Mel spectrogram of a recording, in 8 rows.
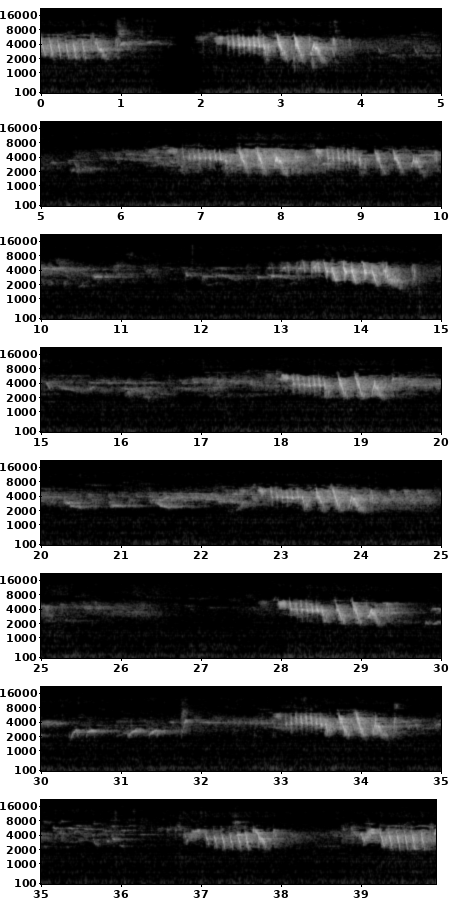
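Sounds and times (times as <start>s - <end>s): soft bird twittering: 0.0s - 39.9s
songbird singing: 0.0s - 39.9s.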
